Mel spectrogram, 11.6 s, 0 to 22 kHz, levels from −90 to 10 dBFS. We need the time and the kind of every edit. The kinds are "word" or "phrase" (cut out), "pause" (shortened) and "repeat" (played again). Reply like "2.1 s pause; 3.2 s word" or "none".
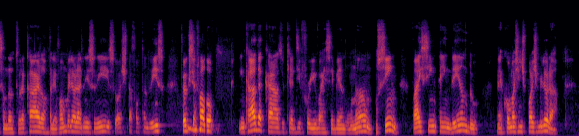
1.0 s word; 1.6 s word; 7.5 s word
